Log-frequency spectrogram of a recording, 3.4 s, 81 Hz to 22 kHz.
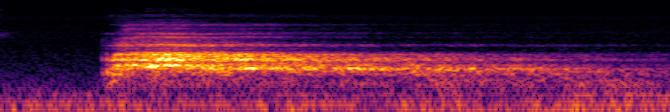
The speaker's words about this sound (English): And take a big, nice inhale through your nose. And exhale with an ah through your mouth. Do that 2 more times.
